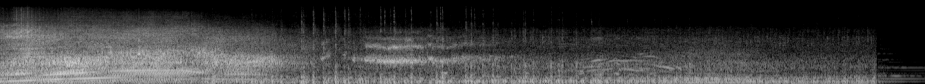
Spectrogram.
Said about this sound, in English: This Corvette guy tried to drift, but ended up sliding on the road and crashing into a curb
